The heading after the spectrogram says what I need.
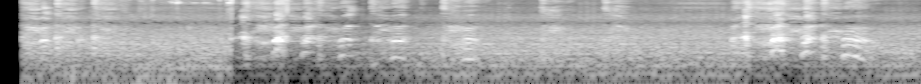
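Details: Girl (child) gives short coughs in two brief clusters over a steady background hiss. The stomach is also mentioned. Cough.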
